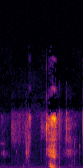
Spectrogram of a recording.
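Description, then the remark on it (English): A single sneeze: some soft breathy sounds build up, then one sharp, loud burst with a falling voiced tone, followed by quieter breaths. A steady low hum runs underneath throughout. “Sorry, had a sneeze.”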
